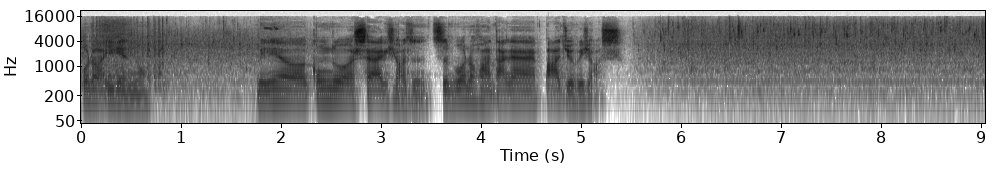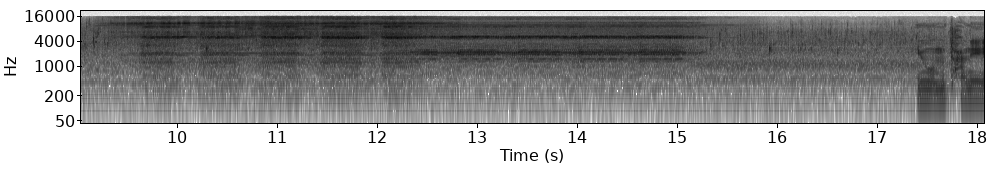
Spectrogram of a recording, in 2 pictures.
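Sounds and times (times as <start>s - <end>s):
grinder bit high-pitched whine: 9.3s - 15.7s
grinder running hum: 9.3s - 15.7s.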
